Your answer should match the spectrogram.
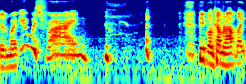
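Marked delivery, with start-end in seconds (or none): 0.3-3.0 put-on old man voice. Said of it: "I'm becoming such an old man".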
